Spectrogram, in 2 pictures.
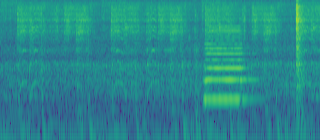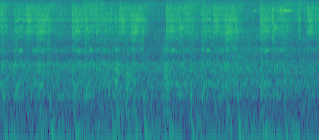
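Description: A car horn sounds one short steady blast, about half a second long, about two seconds in, over music with a steady beat. A sharp click follows about a second later.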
